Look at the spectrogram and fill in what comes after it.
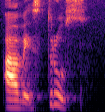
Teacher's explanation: avestruz lleva la sílaba tónica de último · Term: palabra aguda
